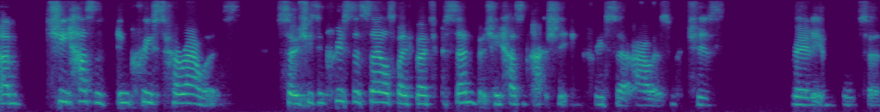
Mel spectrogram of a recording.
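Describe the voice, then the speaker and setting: Recorded with a dry, close sound and no echo, a woman with a British accent speaks at a moderate pace. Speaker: business coach. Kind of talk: webinar presentation.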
